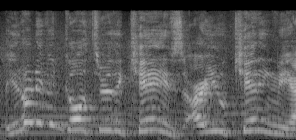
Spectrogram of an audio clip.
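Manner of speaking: high, outraged complaint; can't believe what the race did; indignant disbelief. Real, not acted. Route skips the caves.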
